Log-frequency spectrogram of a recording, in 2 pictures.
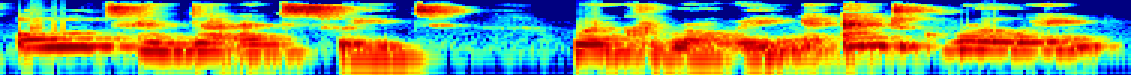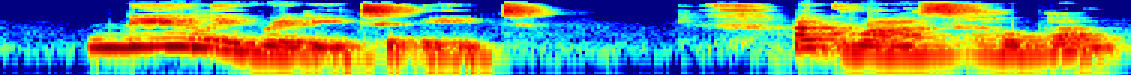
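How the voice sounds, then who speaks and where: Slow, sing-song woman reading to children. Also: medium pitch, warm tone. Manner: sing-song, dramatic pauses before key words. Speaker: children's read-aloud host. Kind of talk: bedtime storybook read-aloud for young children. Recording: roomy echo.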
